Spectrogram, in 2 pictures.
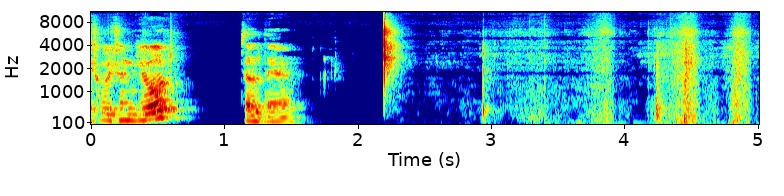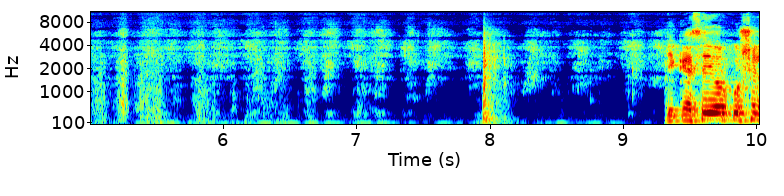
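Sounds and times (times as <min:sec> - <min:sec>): eraser rubbing on whiteboard: 0:03.6 - 0:10.0.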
